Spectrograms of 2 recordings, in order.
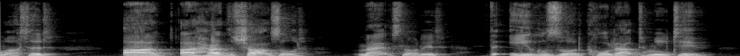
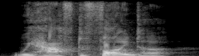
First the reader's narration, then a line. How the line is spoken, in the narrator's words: Merrick snapped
